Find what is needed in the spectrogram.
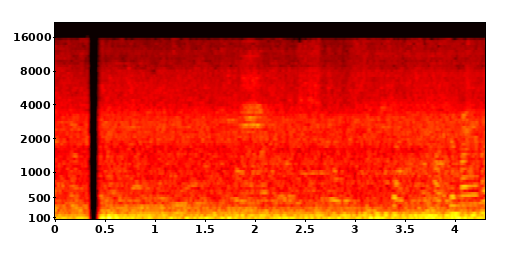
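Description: Steady low rumble of a bus engine and road noise, heard from inside the passenger cabin, with a brief total dropout about half a second in.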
